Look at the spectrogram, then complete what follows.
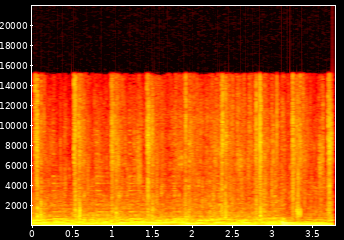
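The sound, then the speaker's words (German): Quick footsteps of a person crunch across fine gravel in a steady running rhythm, heard from afar and moving away, each step a short gritty scuff, set against a continuous humming background with no one talking. “Lauschen wir in die eine Richtung, hören wir die schnellen Schritte einer Person über feinen Kies.”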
